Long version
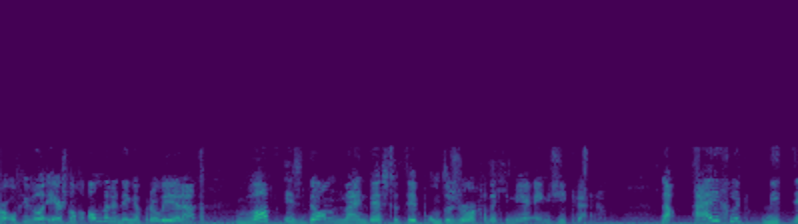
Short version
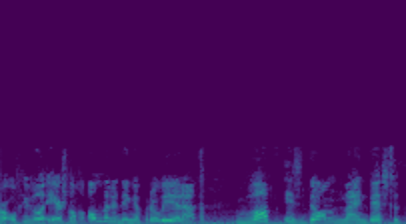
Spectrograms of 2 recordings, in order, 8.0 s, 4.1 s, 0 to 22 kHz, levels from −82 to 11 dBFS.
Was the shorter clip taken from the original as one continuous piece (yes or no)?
yes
